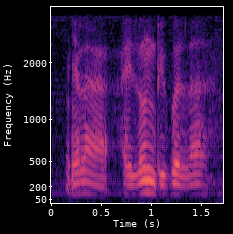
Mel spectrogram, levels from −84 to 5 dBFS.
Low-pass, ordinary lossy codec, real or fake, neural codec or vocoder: 3.6 kHz; none; real; none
